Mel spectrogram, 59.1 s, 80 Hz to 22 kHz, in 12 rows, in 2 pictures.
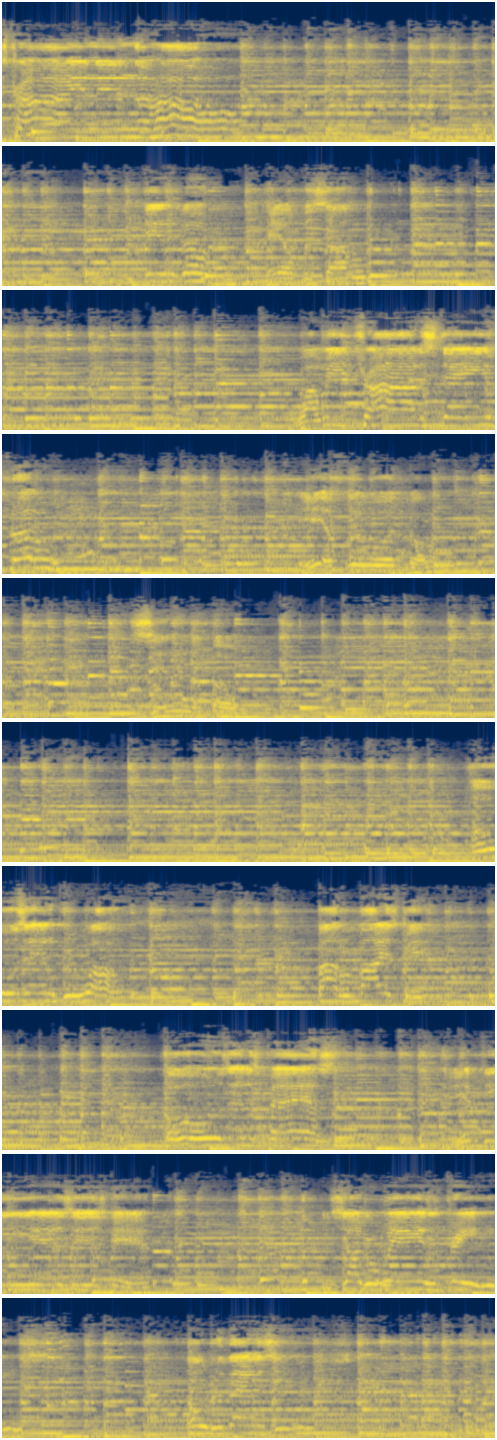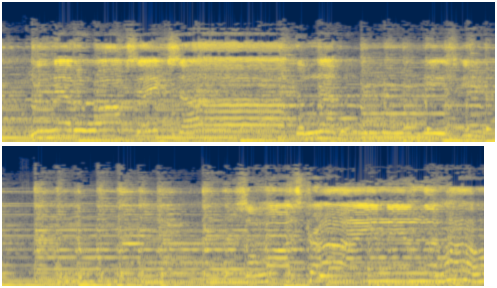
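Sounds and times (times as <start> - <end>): mandolin lead melody: 0.0 - 59.0
plucked upright bass: 0.0 - 59.0
strummed acoustic guitar: 0.0 - 59.0.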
